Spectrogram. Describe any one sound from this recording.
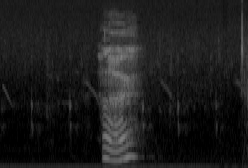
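A woman speaks briefly and quietly, close by.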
